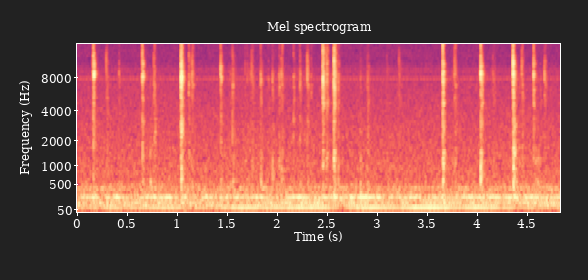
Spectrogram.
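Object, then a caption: Plastic laptop keyboard keys. Fingertips slowly tap the keys of a white plastic laptop keyboard, making sparse, short, bright clicks spread unevenly across the clip. A steady low hum sits underneath throughout.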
